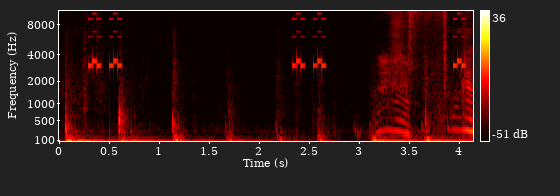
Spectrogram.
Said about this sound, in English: Why can I still hear the alarm?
